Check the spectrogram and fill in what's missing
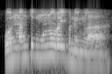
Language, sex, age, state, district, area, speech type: Tamil, male, 18-30, Tamil Nadu, Madurai, urban, conversation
